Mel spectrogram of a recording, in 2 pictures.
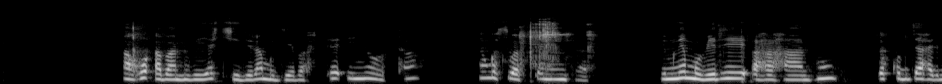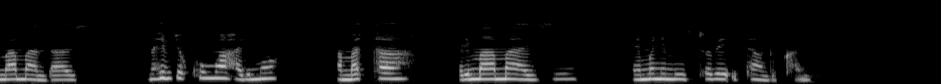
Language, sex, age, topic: Kinyarwanda, female, 25-35, finance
